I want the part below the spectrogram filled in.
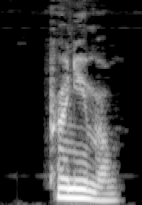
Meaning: variable (symbol)
- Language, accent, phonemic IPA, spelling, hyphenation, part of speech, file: English, Australia, /pɹəʊˈnjuːməɹəl/, pronumeral, pro‧nu‧mer‧al, noun, En-au-pronumeral.ogg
